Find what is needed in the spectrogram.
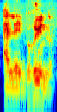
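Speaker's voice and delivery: brune with a French U and a held N; pronounced N. Shown as a demonstration. Teacher modelling the form for a girl, pronounced N. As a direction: sound the N at the end of brune. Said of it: "we do pronounce the N".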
